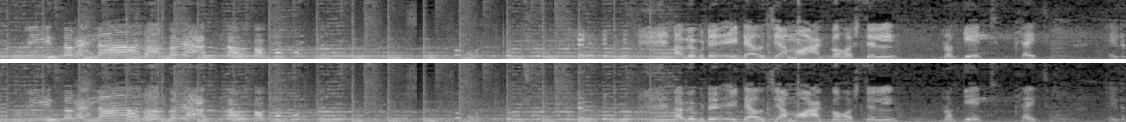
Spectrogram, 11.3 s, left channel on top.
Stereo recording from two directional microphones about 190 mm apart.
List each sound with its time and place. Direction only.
0.0 s music: centre (ahead or behind)
0.9 s music: 15° left (ahead or behind)
2.6 s music: centre (ahead or behind)
8.0 s speech: centre (ahead or behind)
